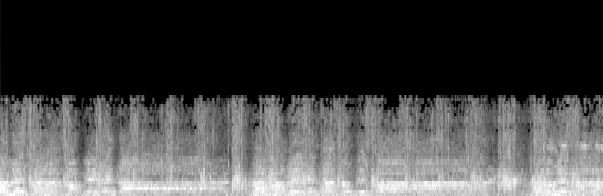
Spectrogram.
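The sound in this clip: A crowd in Madrid sings a song together, many voices holding sustained sung tones in loud, continuous phrases that swell and ease rhythmically throughout.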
